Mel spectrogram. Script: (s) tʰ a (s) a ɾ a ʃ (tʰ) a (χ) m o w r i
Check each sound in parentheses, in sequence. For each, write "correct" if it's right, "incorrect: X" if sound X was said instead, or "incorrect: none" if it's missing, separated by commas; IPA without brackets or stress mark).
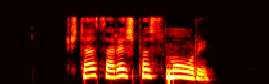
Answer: incorrect: ʃ, correct, incorrect: pʰ, incorrect: s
